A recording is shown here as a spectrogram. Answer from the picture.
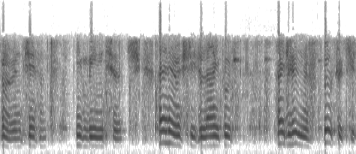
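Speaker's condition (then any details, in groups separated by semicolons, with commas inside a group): Parkinson's; needs sling hoist to be lifted up; speech impaired during call, may be better another day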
